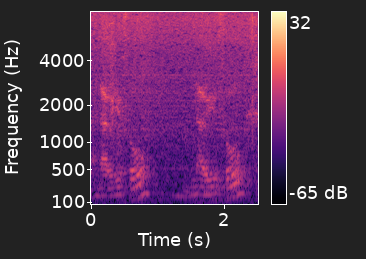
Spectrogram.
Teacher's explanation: Low rise, the third one on that page, starts low, as I described, and rises steadily towards the end of the intonation pattern. Exactly how high it gets will depend on how much of the intonation pattern there is left for you to put it on, really.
